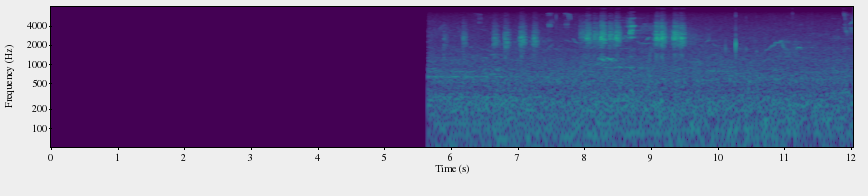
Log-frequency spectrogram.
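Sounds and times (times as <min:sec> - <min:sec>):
bird chirping: 0:05.7 - 0:09.7, 0:10.7 - 0:12.0
steady outdoor hiss: 0:05.7 - 0:12.0.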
